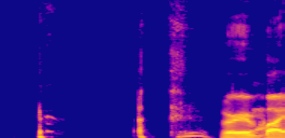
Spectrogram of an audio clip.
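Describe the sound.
Two sharp coughs spaced apart, then a strained, raspy vocal sound that trails into a voice, like someone caught in a coughing fit and struggling to recover.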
